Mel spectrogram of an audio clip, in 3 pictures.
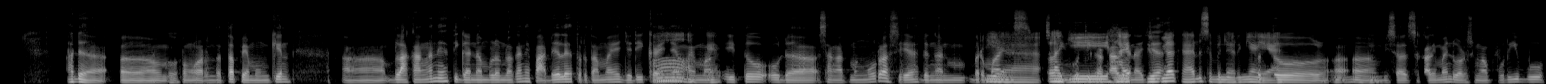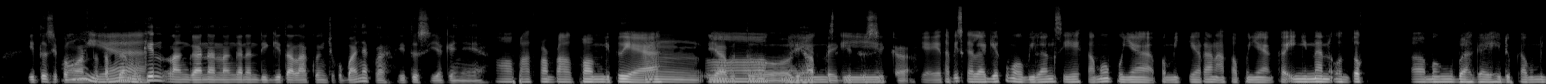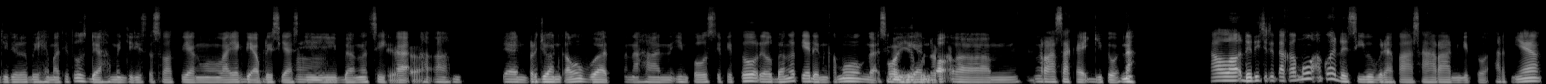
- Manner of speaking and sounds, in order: in English: "hype"; in English: "real"
- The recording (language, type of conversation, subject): Indonesian, advice, Bagaimana cara berhemat tanpa merasa kekurangan atau mengurangi kebahagiaan sehari-hari?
